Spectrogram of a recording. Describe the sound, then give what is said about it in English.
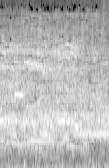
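Loud crowd noise as former president Donald Trump arrives at a bodega, a dense, unbroken wash of cheering voices and clapping that holds steady throughout. “What a round of applause for the former president.”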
